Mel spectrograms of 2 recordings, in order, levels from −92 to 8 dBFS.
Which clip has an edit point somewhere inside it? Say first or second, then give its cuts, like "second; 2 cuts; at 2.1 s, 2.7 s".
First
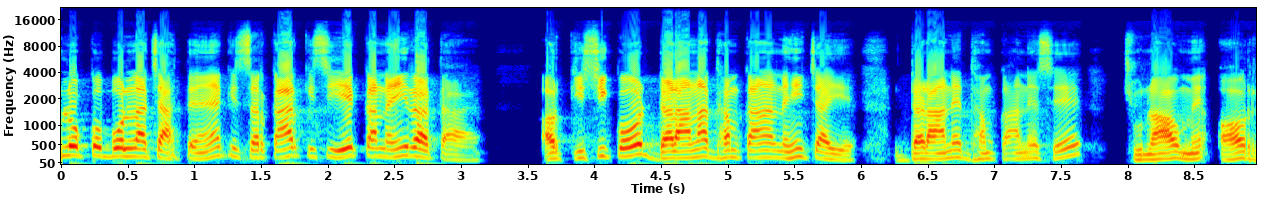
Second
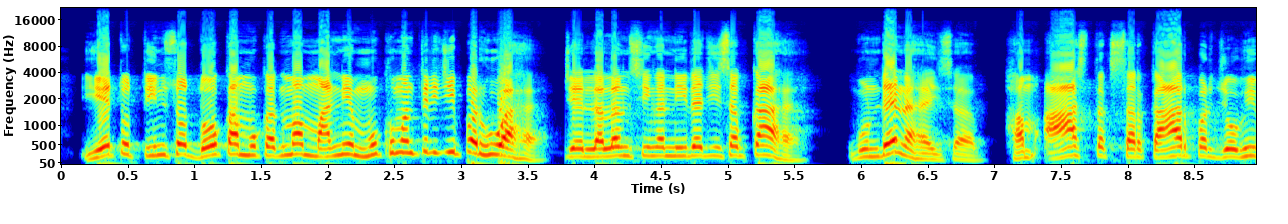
second; 2 cuts; at 3.7 s, 7.0 s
